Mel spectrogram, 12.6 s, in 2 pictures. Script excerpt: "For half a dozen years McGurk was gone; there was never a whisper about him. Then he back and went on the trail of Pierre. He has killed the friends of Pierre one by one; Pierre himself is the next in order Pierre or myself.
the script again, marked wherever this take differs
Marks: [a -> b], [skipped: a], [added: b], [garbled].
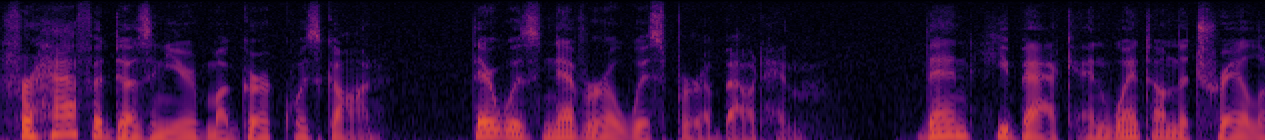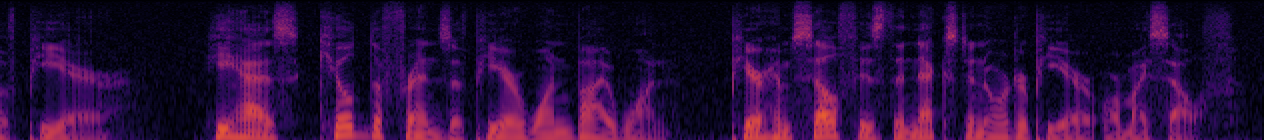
"For half a dozen years McGurk was gone; there was never a whisper about him. Then he back and went on the trail of Pierre. He has killed the friends of Pierre one by one; Pierre himself is the next in order Pierre or myself.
